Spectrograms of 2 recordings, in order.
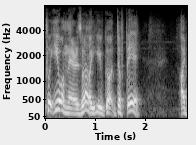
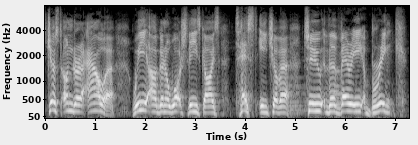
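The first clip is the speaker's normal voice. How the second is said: race announcer; 5 semitones higher than usual. Acted. Commentator introduces the challengers to viewers, grand announcer build-up. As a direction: hype the contest, stretching the final words.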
